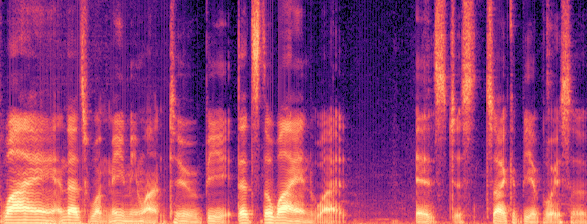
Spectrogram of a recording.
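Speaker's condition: Cerebral palsy, spastic quadriplegia

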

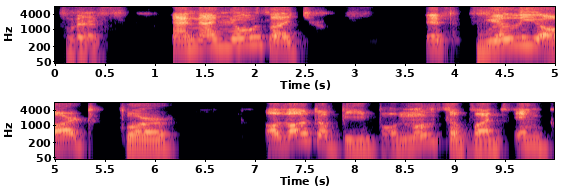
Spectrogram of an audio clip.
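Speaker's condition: Cerebral palsy

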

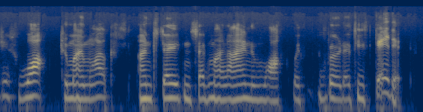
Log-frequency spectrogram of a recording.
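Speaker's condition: Cerebral palsy; involuntary movements

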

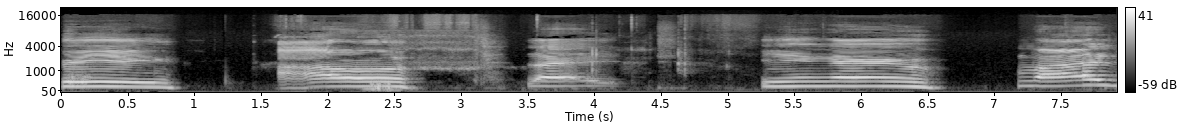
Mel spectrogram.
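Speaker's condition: Cerebral palsy; linked to preeclampsia at birth

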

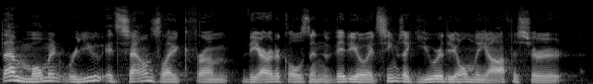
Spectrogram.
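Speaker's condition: No condition

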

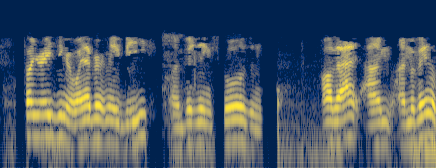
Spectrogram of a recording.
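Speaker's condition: Cerebral palsy; from birth, mild, used AFOs, SMAFOs, leg immobilizers, physical and occupational therapy, never forearm crutches; had speech therapy

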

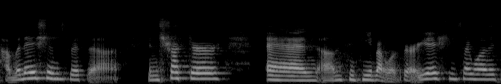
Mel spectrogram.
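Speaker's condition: Cleft lip and palate

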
